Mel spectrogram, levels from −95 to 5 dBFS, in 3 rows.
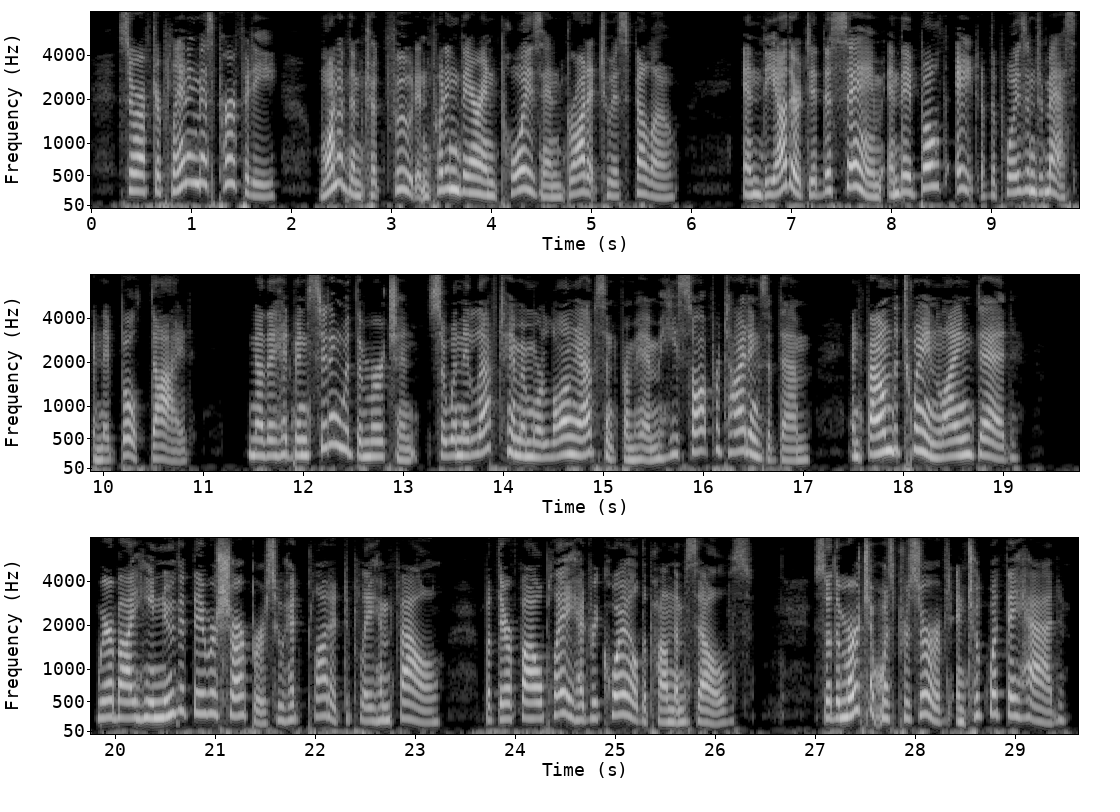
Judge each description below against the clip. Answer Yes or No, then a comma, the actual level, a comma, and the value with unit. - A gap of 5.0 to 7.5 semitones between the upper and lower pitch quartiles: Yes, wide, 5.4 semitones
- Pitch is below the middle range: No, high, 245 Hz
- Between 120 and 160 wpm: No, average, 200 wpm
